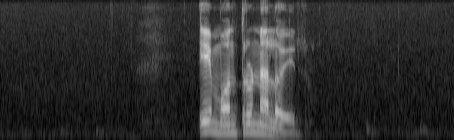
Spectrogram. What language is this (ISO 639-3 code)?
ben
